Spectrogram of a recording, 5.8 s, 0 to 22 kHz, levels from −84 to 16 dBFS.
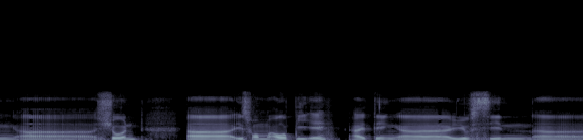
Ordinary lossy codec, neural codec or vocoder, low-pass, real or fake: none; none; none; real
